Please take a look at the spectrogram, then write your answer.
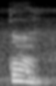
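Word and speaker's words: comb: पहले है silent B बी इज not pronounced B pronounce नहीं किया जाता या बी आवाज नहीं देता when following M एट द एंड ऑफ a word जब किसी लब्ज के आखिर पर एम के बाद आए फॉर एग्जांपल क्लाइम क्रम डम कॉम नेक्स्ट है साइलेंट सी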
